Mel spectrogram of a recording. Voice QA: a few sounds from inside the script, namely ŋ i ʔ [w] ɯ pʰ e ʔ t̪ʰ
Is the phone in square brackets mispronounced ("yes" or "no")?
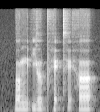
yes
